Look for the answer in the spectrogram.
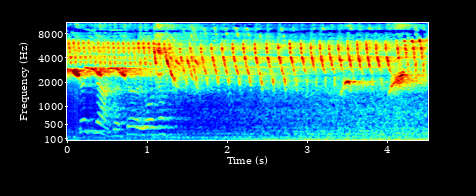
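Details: Caged Chinese hwamei in full voice right after uncovering: rapid, evenly repeated high notes in a long run, framed by clear whistles, with human speech heard underneath.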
